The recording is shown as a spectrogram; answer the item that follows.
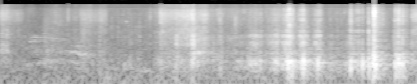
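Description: A pocketknife blade cutting and scraping through packing tape on a cardboard box, with crinkling of tape and plastic. It is quiet at first, then comes a run of sharp scrapes and clicks in the last two seconds.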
